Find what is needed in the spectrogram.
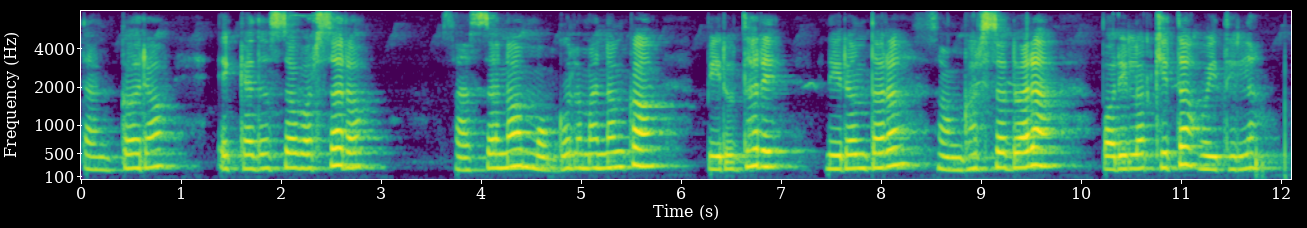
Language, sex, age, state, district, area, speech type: Odia, female, 18-30, Odisha, Dhenkanal, rural, read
